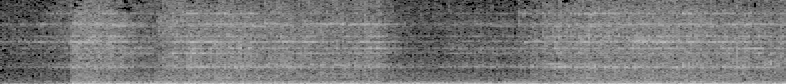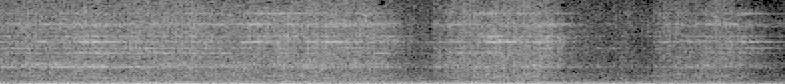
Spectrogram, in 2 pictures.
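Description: Steady, loud factory machinery runs during a production process without pause, a low mechanical rumble under whirring, rattling clatter with a thin high-pitched whine on top. No one speaks.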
